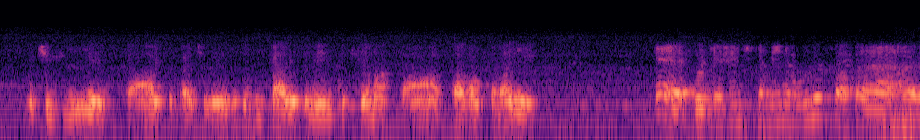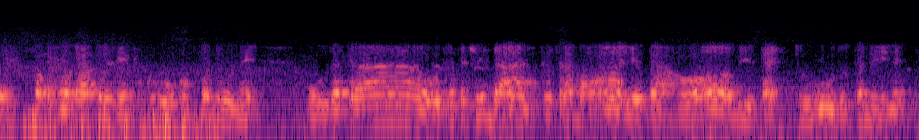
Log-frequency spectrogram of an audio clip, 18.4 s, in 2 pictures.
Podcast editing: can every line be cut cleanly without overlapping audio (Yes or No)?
Yes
